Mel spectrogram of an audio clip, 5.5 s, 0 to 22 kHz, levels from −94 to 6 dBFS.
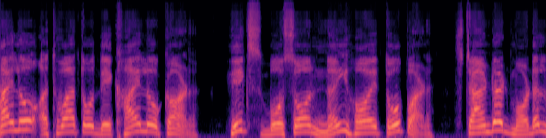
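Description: Across the whole speech clip the sound is grainy and rough, with a noisy texture where tones should be clean, yet the top end still reaches about 20.2 kHz. That points to likely Opus compression in music mode, at a rate near 24 kbps, where thin bands are filled with noise. MP3 would instead leave swirling holes.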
